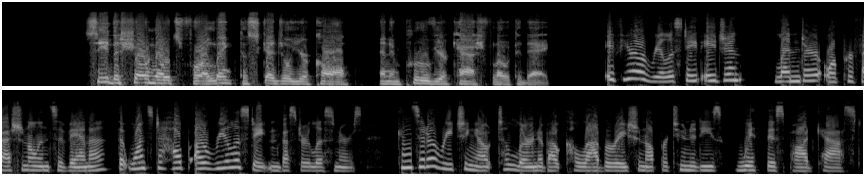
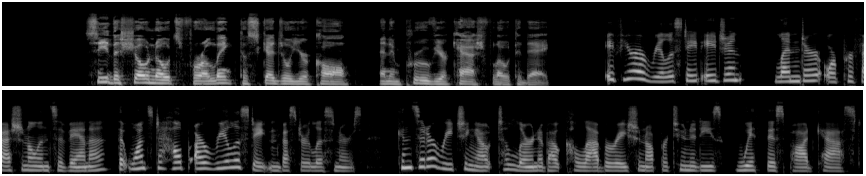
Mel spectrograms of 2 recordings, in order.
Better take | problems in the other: second | distortion; heavy; 10% of the sound clipped

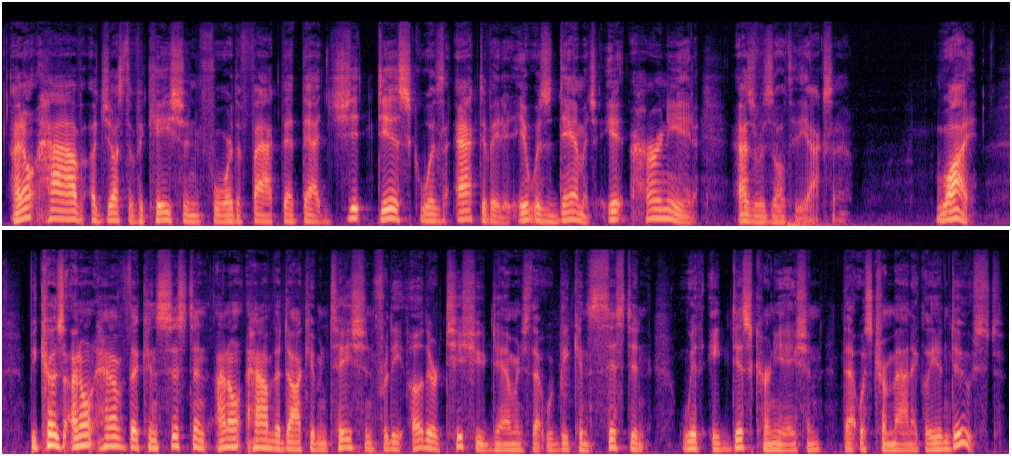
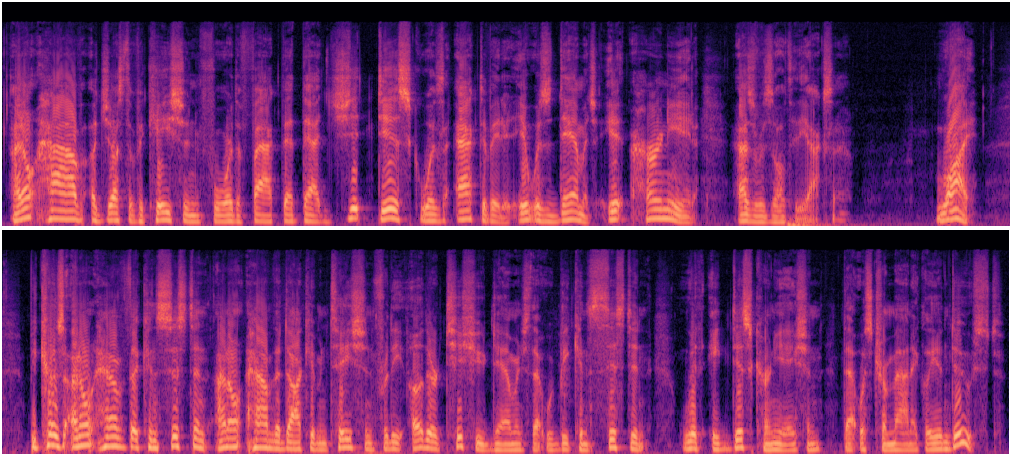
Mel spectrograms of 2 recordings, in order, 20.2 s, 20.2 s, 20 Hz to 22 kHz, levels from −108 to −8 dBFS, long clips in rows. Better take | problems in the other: first | distortion; slight; 10 dB below the speech

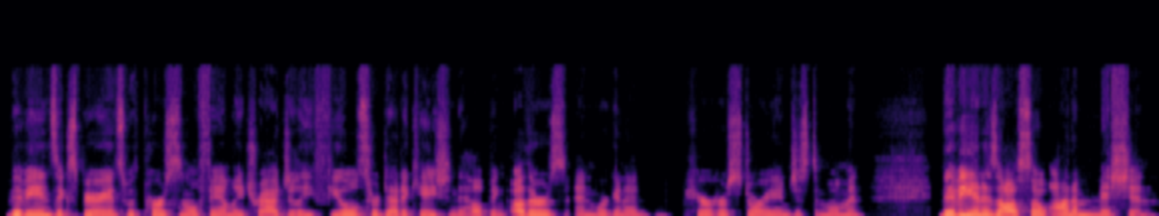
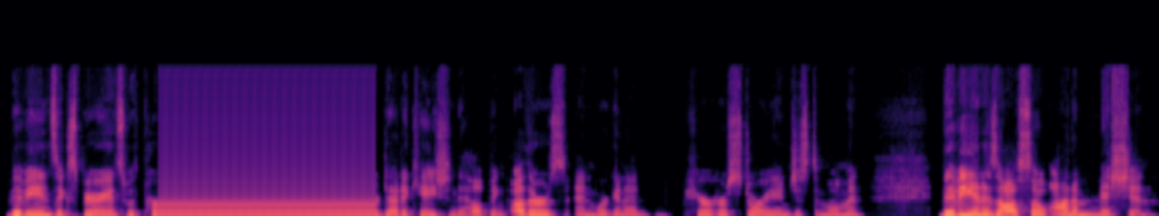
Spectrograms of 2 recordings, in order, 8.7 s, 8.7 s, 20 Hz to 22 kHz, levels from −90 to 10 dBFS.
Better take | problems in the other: first | audio freezing; at 1 s for 1.5 s

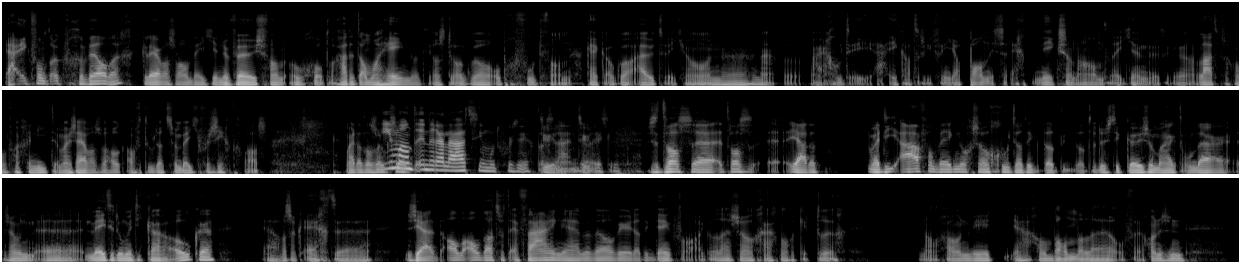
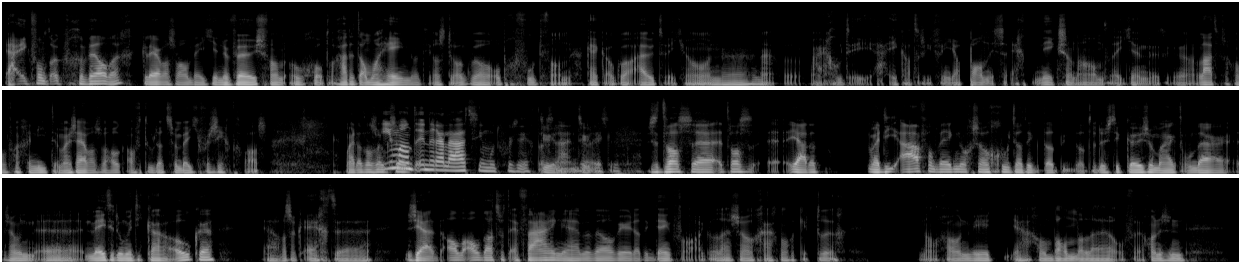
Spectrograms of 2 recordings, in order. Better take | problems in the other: neither | none

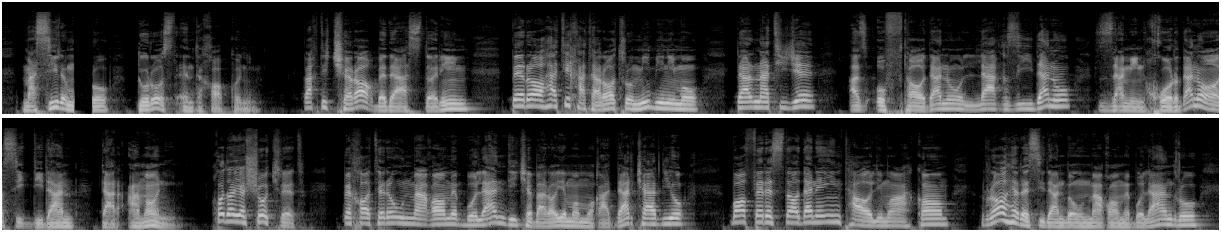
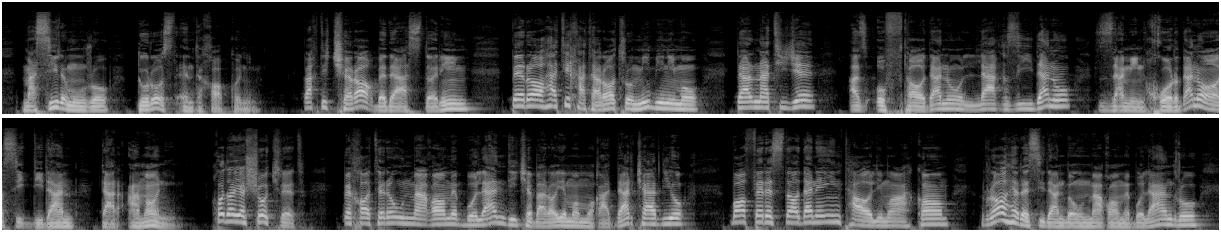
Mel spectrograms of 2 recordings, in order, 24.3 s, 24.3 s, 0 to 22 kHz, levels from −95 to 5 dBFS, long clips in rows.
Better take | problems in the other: second | audio cutting out; at 0.5 s

